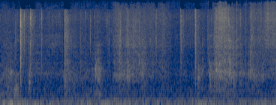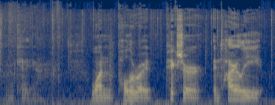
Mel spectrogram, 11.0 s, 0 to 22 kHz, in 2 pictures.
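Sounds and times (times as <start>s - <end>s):
rummaging through a crinkling brown paper bag: 2.2s - 7.4s
speech: 7.3s - 10.8s.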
